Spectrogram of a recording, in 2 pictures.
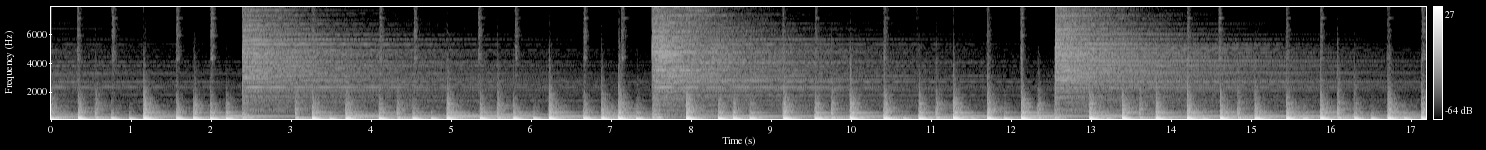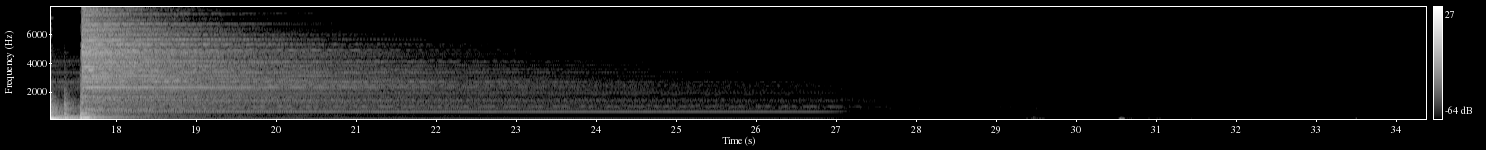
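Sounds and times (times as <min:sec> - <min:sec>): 
floor tom drum: 0:00.0 - 0:18.0.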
